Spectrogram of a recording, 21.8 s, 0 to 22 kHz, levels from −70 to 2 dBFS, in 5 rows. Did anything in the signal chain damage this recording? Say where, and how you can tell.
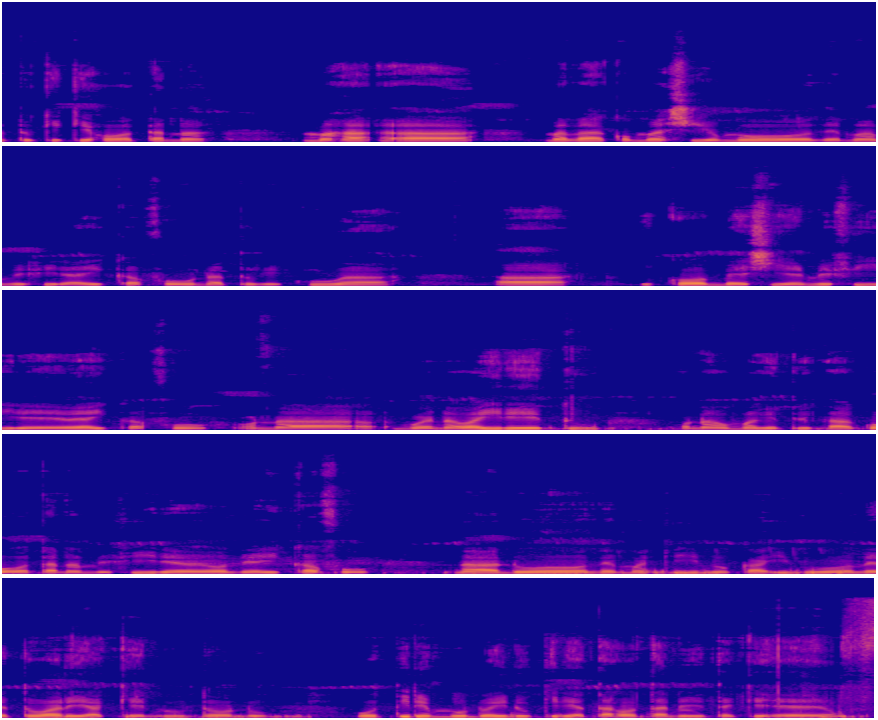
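No, nothing in the signal chain can be heard damaging this speech recording, and the signal stays steady and intact throughout.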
